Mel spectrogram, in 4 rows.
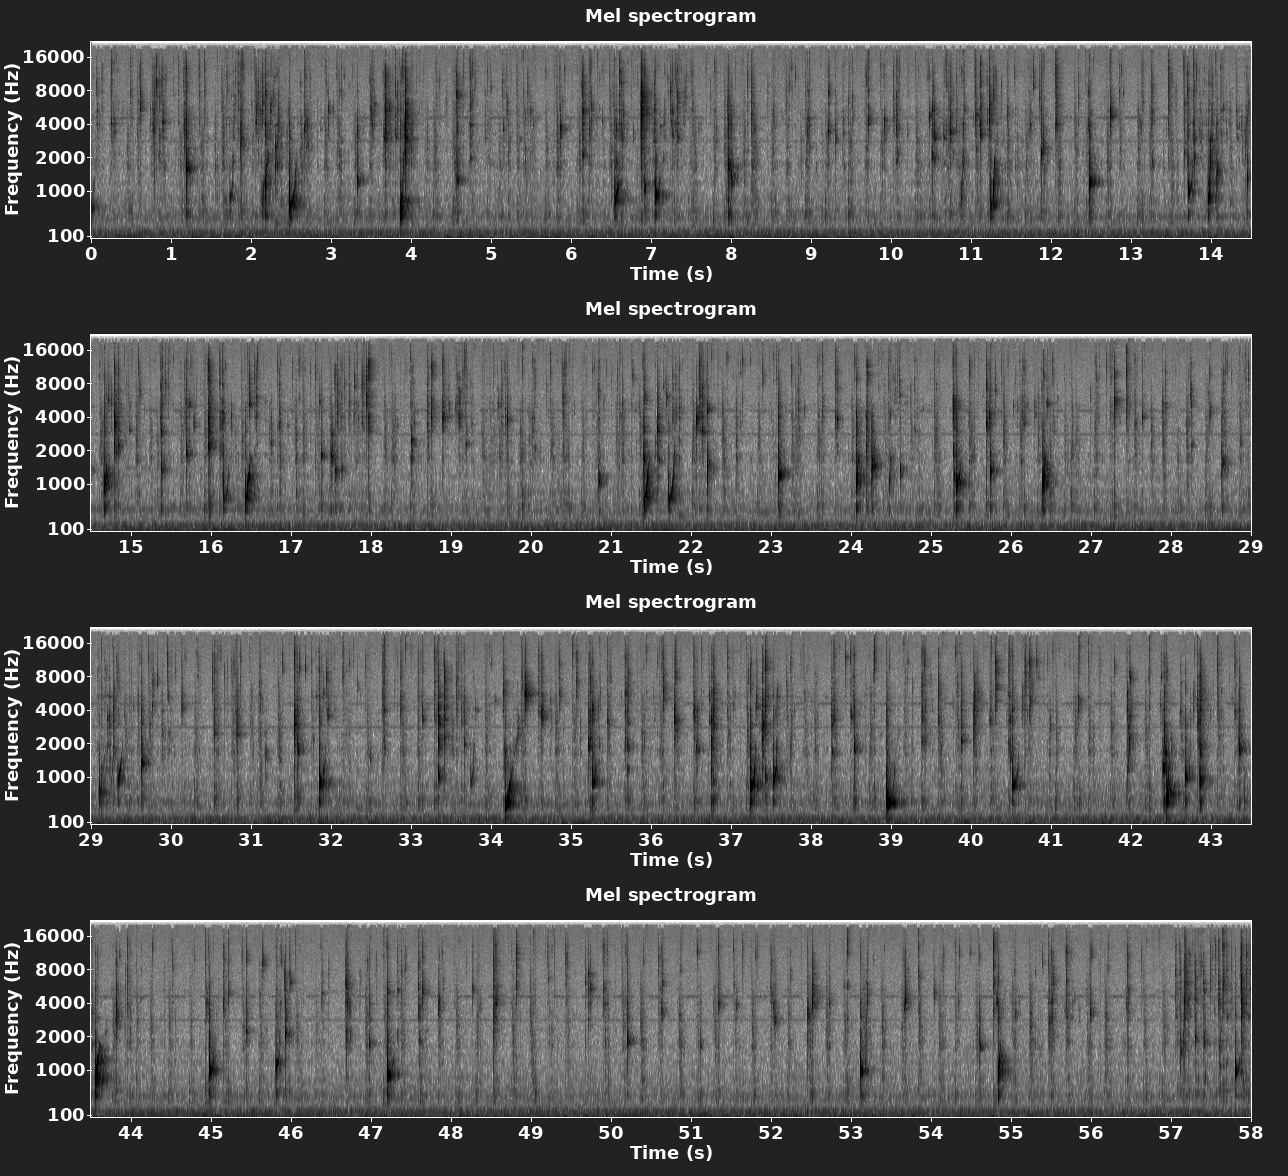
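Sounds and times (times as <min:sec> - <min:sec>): water drops plinking into water: 0:28.6 - 0:30.0, 0:32.7 - 0:37.7, 0:38.3 - 0:40.8, 0:42.0 - 0:44.0.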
